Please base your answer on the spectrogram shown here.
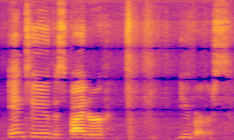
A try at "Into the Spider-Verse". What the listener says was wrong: The Spider-Verse, not Uverse.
